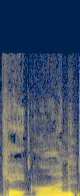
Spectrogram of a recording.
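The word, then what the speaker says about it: K-On!: K-On, it's actually spelled K with a hyphen, then O-N, then exclamation point. I pronounce it K-On. That's how I do it.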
